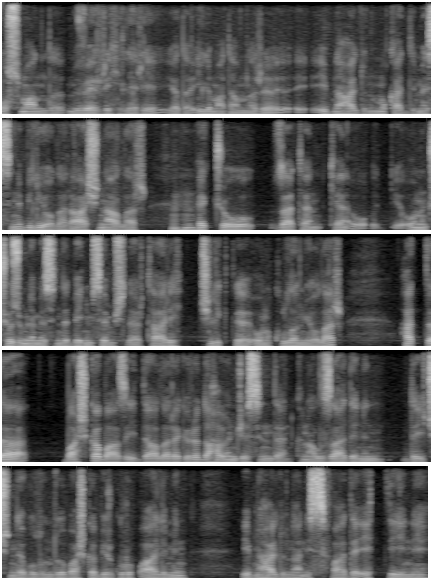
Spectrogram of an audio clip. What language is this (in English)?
Turkish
